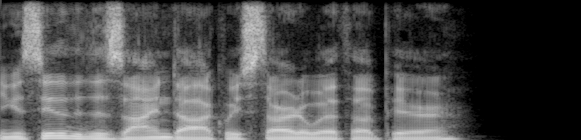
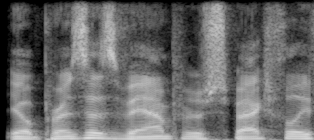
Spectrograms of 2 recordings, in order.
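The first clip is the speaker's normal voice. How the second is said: normal talking voice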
